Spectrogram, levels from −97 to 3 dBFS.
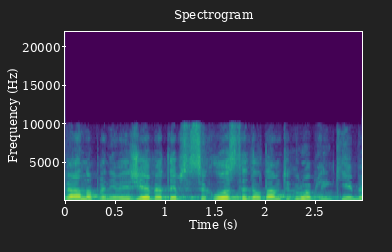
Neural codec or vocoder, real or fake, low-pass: vocoder, 22.05 kHz, 80 mel bands, Vocos; fake; 9.9 kHz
